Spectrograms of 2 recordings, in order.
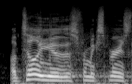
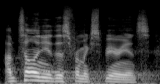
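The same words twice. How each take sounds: First: Louder, higher insistent I'm telling you this from experience; emphatic repeat. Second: Said in the usual way. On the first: Shown as a demonstration. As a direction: drive the point home with conviction. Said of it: "like, from this week". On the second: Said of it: "and not from experience from five years ago".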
